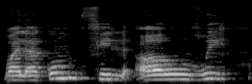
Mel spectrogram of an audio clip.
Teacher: را کو ہم موٹا پڑھیں گے کیونکہ اس سے پہلے زبر ہے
